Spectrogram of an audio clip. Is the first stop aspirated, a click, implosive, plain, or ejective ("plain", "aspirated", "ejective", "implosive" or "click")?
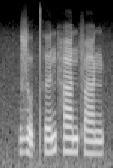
aspirated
